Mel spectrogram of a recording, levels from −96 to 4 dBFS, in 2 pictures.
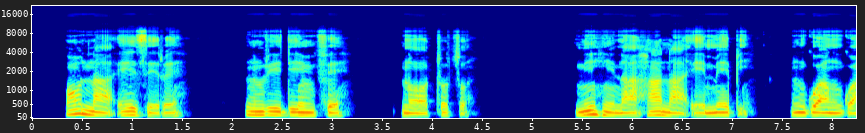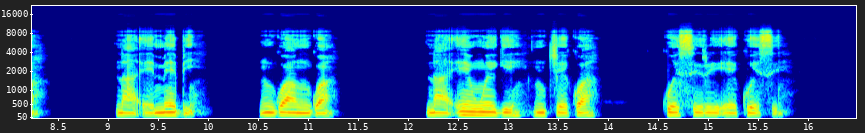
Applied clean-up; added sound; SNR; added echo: none; none; none; none.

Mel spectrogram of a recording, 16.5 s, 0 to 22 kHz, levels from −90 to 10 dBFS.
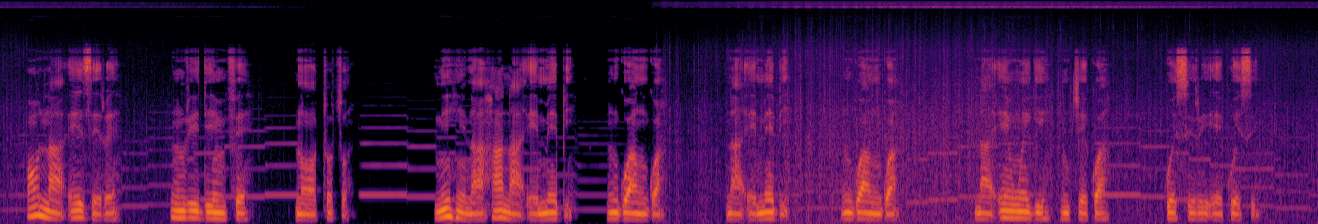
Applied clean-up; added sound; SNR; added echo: none; Wind instrument, woodwind instrument + Bird; 18 dB; none.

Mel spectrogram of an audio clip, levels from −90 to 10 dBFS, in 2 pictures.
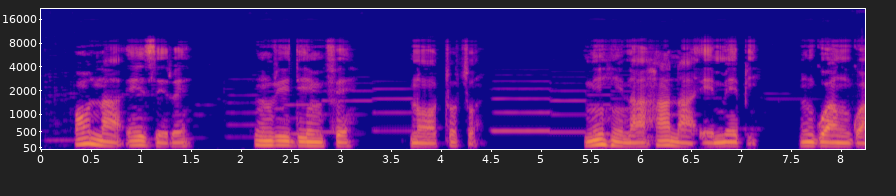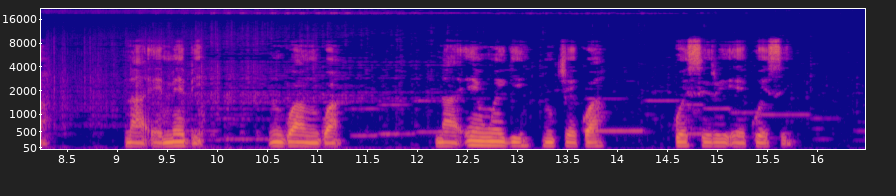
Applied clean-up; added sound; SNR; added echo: classical method Wiener filter.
